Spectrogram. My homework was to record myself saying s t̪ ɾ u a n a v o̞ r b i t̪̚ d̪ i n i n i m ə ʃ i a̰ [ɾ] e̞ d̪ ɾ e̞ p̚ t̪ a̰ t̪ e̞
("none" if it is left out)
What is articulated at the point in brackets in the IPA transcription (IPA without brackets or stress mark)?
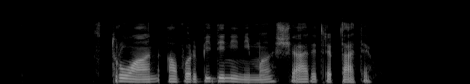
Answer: ɾ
